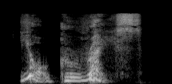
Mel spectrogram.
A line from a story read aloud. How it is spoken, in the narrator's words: Nurse Hopkins said indignantly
